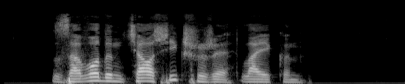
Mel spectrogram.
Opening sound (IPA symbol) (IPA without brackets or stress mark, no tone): z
